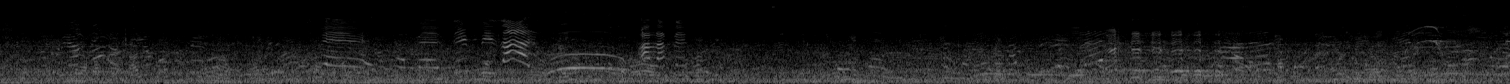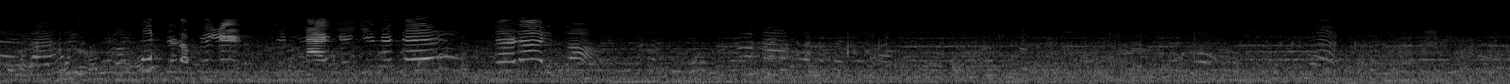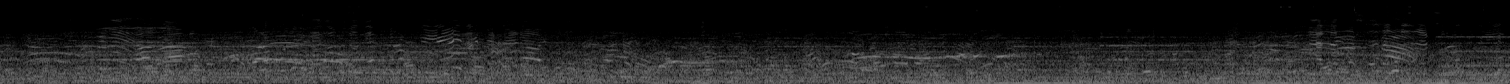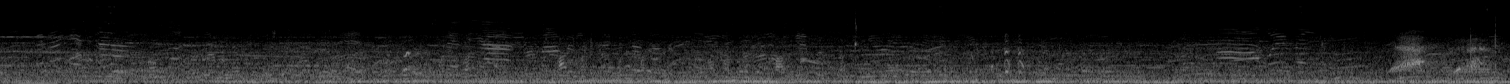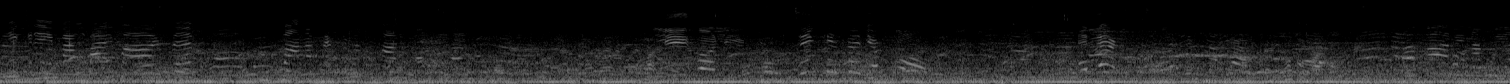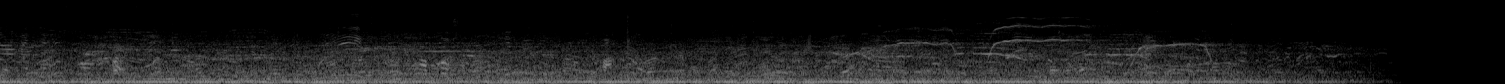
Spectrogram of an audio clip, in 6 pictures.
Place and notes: Ανθυπασπιστού Μιλτιάδη Γεωργίου, Ξάνθη, Ελλάδα - Central Square/ Κεντρική Πλατεία- 20:15
Kids playing, bike bell rings, people talking, music on speakers.
Περιφέρεια Ανατολικής Μακεδονίας και Θράκης, Αποκεντρωμένη Διοίκηση Μακεδονίας - Θράκης, 12 May 2020, ~20:00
